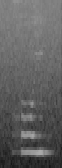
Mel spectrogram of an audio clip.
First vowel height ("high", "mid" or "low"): mid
